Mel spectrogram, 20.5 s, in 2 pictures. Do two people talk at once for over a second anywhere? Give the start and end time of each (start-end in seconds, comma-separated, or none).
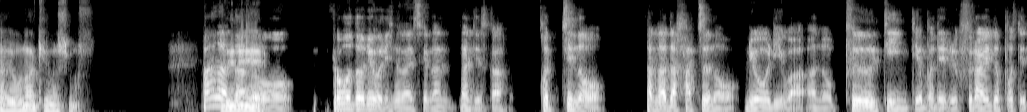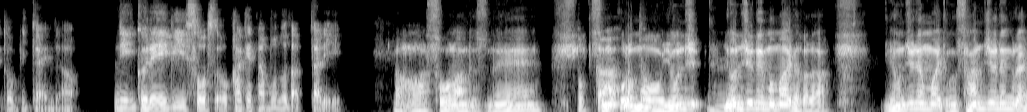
16.2-17.8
